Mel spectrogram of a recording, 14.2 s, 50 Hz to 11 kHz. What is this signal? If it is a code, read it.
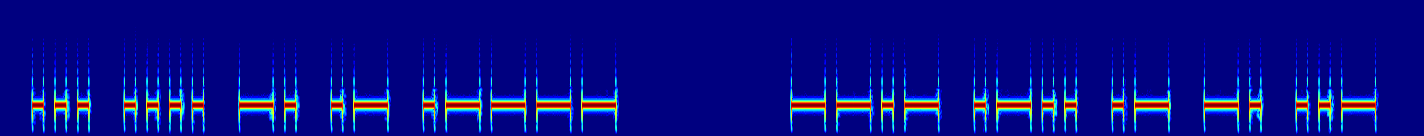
Morse code, heard as a keyed tone, about 10 wpm, 800 Hz. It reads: SHNA1 QLANU
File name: LEZIONI / 5 LBVC / 5 L 10wpm 2259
